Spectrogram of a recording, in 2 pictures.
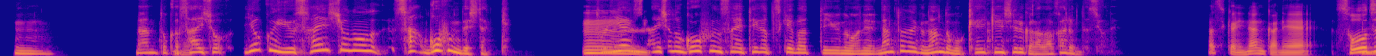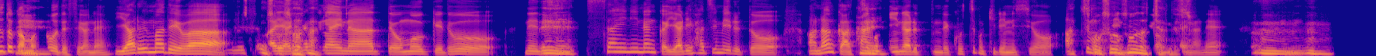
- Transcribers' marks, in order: other noise
- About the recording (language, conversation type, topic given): Japanese, advice, 起業家として、時間をうまく管理しながら燃え尽きを防ぐにはどうすればよいですか？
